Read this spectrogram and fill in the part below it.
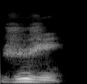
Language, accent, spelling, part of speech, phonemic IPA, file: French, France, jugé, adjective / noun / verb, /ʒy.ʒe/, LL-Q150 (fra)-jugé.wav
- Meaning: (adjective) 1. judged (that was judged by the courts) 2. judged (describes a man of whom one knows the lack of merit, the lack of honesty); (noun) judgment; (verb) past participle of juger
